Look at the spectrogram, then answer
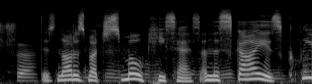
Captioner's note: speaking russian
